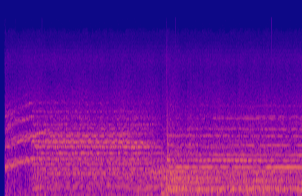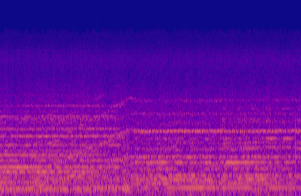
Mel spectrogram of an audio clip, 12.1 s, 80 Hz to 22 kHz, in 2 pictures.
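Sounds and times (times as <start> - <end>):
orchestral chord held: 3.2 - 8.5.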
